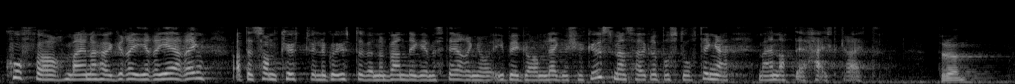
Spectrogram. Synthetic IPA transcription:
kʰʊfɔɾmæɪnəɦœʏɡəʁəɪʁɛjeːɾɪŋ | ʔɑ̰t̪ɛt̪sɔnːkʰʉt̪ːʋɪlːəɡoːʉːt̪øːʋənœd̪ʋɛnd̪ɪɡəɪnʋɛst̪eːɾɪŋəɾɪ̰bʏɡəɑnlɛɡːɪçʉːkəhʉːsmɛnshœʏɡəɾəpʰɔst̪uːʁt̪ɪŋːəmæɪnəɾɑt̪̚d̪ɛæhæɪlt̪ɡ̥ɾæ̰ɪt̪ | d̪ɾœn

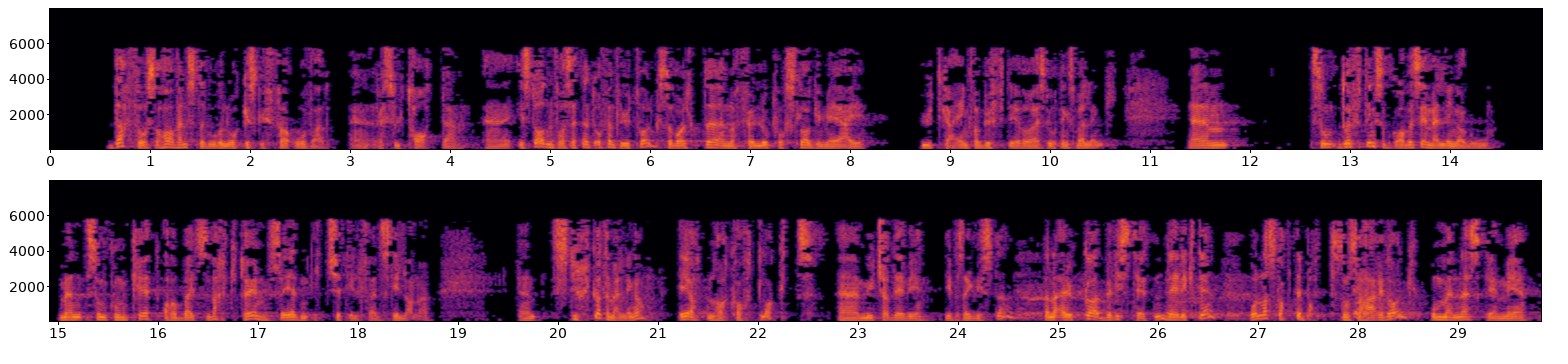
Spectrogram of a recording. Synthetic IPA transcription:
d̪æɾfɔʁsɔɦɑɾʋɛnst̪ʁəʋuːɾənɔkəskʉfɑʔoːʋə̰ɾː | ɛsʉlt̪ʰɑːt̪əɪst̪ɑːd̪n̩fɔʁɔsɛt̪ːəɛt̪ɔfənt̪lɪʉːt̪ʋɑlɡsɔʋɑlt̪əɛnɔfœlːəʊpfɔʁslɑːɡəmɛæɪ | ʉːt̪ɡʁæ̰ɪɪŋfʁɔbʉft̪ɪɾɔæɪst̪uːʁt̪ɪŋsmɛlːɪŋɡ | sɔmd̪ɾʏft̪ɪŋsɔp̚ɡɑːʋəsɛmɛlːɪŋɑɡuː | mɛnsɔmkʰʊŋkʰɾeːt̪ʰɑɾbæɪd̪sʋæɾkt̪ʰœʏmsɔɛd̪ɛnʔɪc͡çːət̪ʰɪlfɾeːd̪əst̪ɪlːɑ̰nə̰ | st̪ʏɾkɑt̪ʰɪlmɛlːɪŋɑɾɛɑt̪̚d̪ɛnhɑɾkʰɔɾt̪lɑkt̪myːt͡ʃɑd̪ɛʋɪɪfɔsɛːɡʋɪst̪əd̪̥ɛnɑʉkɑbəʋɪst̪heːt̪n̩d̪ɛæɾʋɪkt̪ɪɔd̪ɛnhɑɾskɑpt̪̚d̪ɛbɑt̪ːsɔmsɔɦæːɾɪd̪ɑːɡʊmːɛnːəskəmɛ

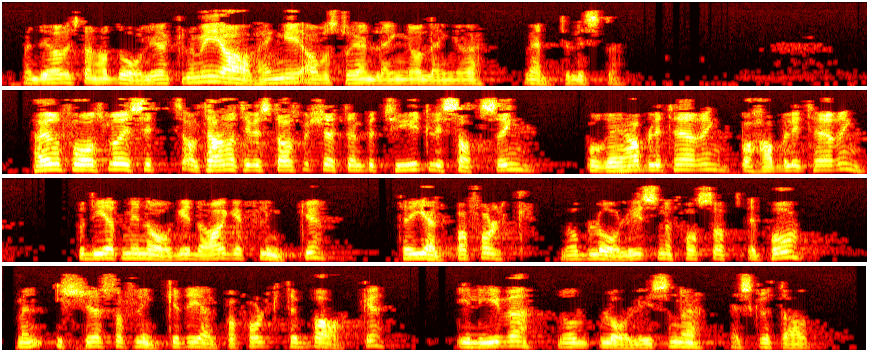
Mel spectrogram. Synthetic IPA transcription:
mɛnd̪æːæːʁʋɪsd̪ɛnhɑʁd̪oːʁlɪœkʊnʊmiːɑːʋhɛŋːɪʔɑ̰ʋɔst̪oːæɪnlɛŋəɾɔlɛŋəʁə | ʋɛnt̪əlɪst̪ə | hœʏʁəfoːʁəsloːɪsɪt̪ɑlt̪ʰæʁnɑt̪iːʋəst̪ɑːt̪sbʉd̪ʃɛpt̪ɛɪnbət̪ʰyːd̪əlɪsɑt̪sɪŋ | pʰɔʁɛhɑbɪlɪt̪ʰeːʁɪŋpʰɔɦɑbɪlɪt̪ʰeːʁɪŋ | fɔʁd̪iːɑt̪mɛnɪnɔɾɡəɪd̪ɑːɡæʁflɪŋkə | t̪ʰɪlɔjɛlpɑfɔlk | nɔʁbloːlyːsənəfɔʁt̪sɑt̪ʰæʁpʰɔ | mɛnɪçːəsɔflɪŋkət̪ʰɪljɛlpɑfɔlkt̪ʰɪlbɑːkə | ɪliːʋənɔʁbloːlyːsənəæskʁʉt̪ːɑʋ

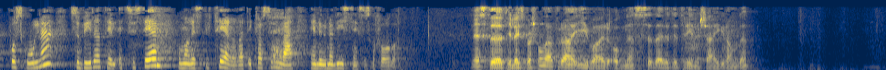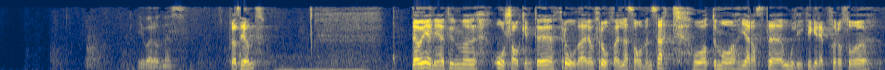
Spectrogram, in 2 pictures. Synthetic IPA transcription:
pʰɔskuːlən̩əsɔmbiːd̪ɾɑːt̪ʰɪlɛt̪sʏst̪eːmɔmhɑnʁɛspɛk̚t̪ʰeːɾəʁɑt̪ɪkʰlɑsːəʊmʋəɛnd̪ɑʉnəʋiːsnɪŋsɔmskɑlfoːʁəɡoː | nɛst̪ət̪ʰɪlːɛɡspœʂmoːlæɾfɾɑiːʋɑɾɔd̪neːsd̪æɾɛt̪ːət̪ʰɾiːnəʂæɪɡɾɑnd̪ə | iːʋɑɾɔd̪nes | pʰɾɛsɪd̪ɛnt̪ | d̪̥ɛæɾjʊeːnɪheːt̪moːʂɑːkənt̪ʰɪlfɾoːʋæːɾəɔfɾoːfælːæsɑːmənsæt̪ːɔɑt̪̚d̪ʉmɔjæːɾɑst̪əuːliːkəɡɾeːpːfɔɾɔsɔ

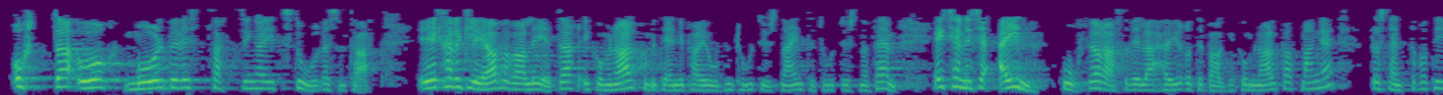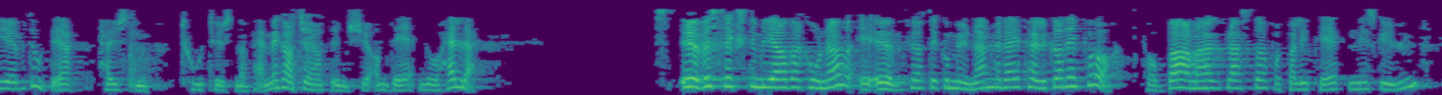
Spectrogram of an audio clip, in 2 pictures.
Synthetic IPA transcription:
ʔɔt̪ːɑʔoːʁmoːlbəʋɪst̪sɑt̪sɪŋəɪt̪st̪uːʁəʁɛsʉlt̪ʰɑ̰ːt̪ | ʔɛɡhɑd̪əɡleːɑːʋɔʋɑːʁəleːd̪ɑʁɪkʰʊmʉnɑːlkʰʊmɪt̪ʰeːənɪpʰæʁɪuːd̪nt̪ʰuːt̪ʰʉːsənɔæɪnt̪ʰɪlt̪ʰuːt̪ʰʉːsn̩ɔfɛmːɛɡçɛnːəɪçːəʔæɪn | uːɾføːʁəʁsɔmʋɪlɑːhœʏʁət̪ʰɪlbɑːɡəɪkʰʊmʉnɑːld̪ɛpɑʁt̪əmɑŋːəp̪ʰɔsɛnt̪əʁpɑʁt̪ʰiːøːʋət̪ʰuːd̪ɛæʁhɑʉsn̩t̪ʰuːt̪ʰʉːsn̩ɔfɛ̰mːɛɡhɑːʁɪçəhœʁt̪ʉnʃəʔɔ̰md̪ɛnoːhɛlːə̰ʁ | øːʋəsɛkst̪ɪmɪlɪɑʁd̪əʁkʰʁuːnəʁɛʔøːʋəføːʁt̪ʰːɪlkʊmʉːnɑnmɛd̪æɪfœlɡəʁd̪æɪfɔːʁfɔʁbɑːʁnəhɑːɡəpʰlɑsəɾfɔʁkʰʋɑlɪt̪ʰeːt̪n̩ɪskʉːln̩

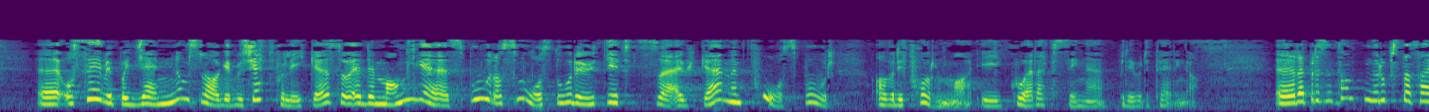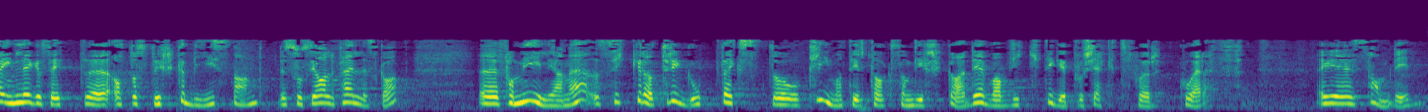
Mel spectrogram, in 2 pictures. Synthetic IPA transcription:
ʔɔseːɾʋɪpʰɔjɛnːʊmslɑːɡəbʉʂɛt̪ːfɔɭiːkəsɔɛɖɛmɑŋːəspuːɾɑʋsmoːst̪uːɾəʉːt̪ʰjɪft̪sɑ̰ʉkəmɛnfoːspuːɾ | ʔɑ̰ʋɾɛfɔɾmɑ̰ʔɪkʰoːæɾɛfsiːnə̰pʰɾɪʊɾɪt̪ʰḛːɾɪ̰ŋɑ̰ | ɾɛpɾɛsənt̪ʰɑnt̪n̩ɾʊpst̪ɑːsɑɪnlɛɡəsɪt̪ɑ̰t̪ost̪ʏɾkəbiːst̪ɑnd̪d̪ɛsʊsɪɑːləfɛlːəskɑːp | fɑmiːlɪənəsɪkɾɑt̪ʰɾʏɡːəʊpːʋɛkst̪ɔkʰliːmɑt̪ʰɪlt̪ʰɑːksɔmʋɪɾkɑd̪ɛʋɑɾʋɪkt̪ɪɡəpʰɾʊʂɛkt̪fɔɾkʰoːæɾɛ̰f | ʔɛsɑmd̪ɪ

